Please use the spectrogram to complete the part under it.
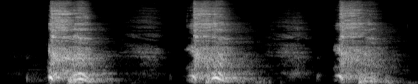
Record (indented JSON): {
  "three_cough_length": "4.2 s",
  "three_cough_amplitude": 32768,
  "three_cough_signal_mean_std_ratio": 0.49,
  "survey_phase": "beta (2021-08-13 to 2022-03-07)",
  "age": "45-64",
  "gender": "Male",
  "wearing_mask": "No",
  "symptom_cough_any": true,
  "symptom_new_continuous_cough": true,
  "symptom_runny_or_blocked_nose": true,
  "symptom_other": true,
  "symptom_onset": "3 days",
  "smoker_status": "Never smoked",
  "respiratory_condition_asthma": true,
  "respiratory_condition_other": false,
  "recruitment_source": "REACT",
  "submission_delay": "1 day",
  "covid_test_result": "Negative",
  "covid_test_method": "RT-qPCR",
  "influenza_a_test_result": "Negative",
  "influenza_b_test_result": "Negative"
}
